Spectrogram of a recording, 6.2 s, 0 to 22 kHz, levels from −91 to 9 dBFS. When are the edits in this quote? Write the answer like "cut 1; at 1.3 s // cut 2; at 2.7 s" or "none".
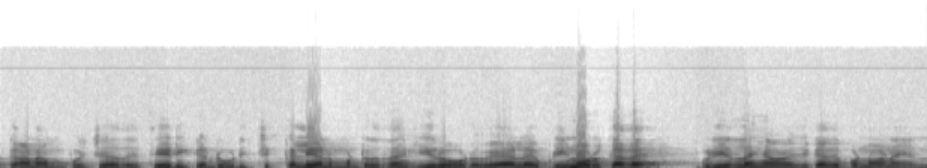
cut 1; at 4.5 s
